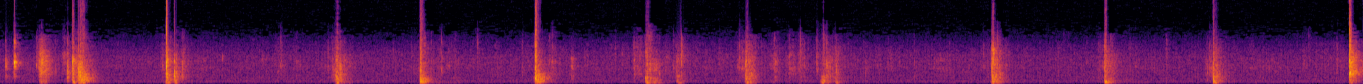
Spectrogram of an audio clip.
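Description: A yellow box cutter blade cuts and scrapes chunks off a solid rectangular green soap bar with an embossed face, held in the hand. Sixteen sharp, crisp cracks and crunchy snaps ring out, some in quick clusters. Each one is short and bright, over a low steady hiss.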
